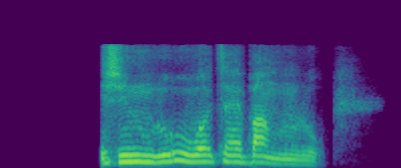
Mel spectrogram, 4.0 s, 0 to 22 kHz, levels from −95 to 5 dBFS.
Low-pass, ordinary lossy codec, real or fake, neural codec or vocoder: 7.2 kHz; AAC, 32 kbps; fake; codec, 16 kHz in and 24 kHz out, 0.4 kbps, LongCat-Audio-Codec, fine tuned four codebook decoder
